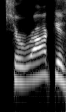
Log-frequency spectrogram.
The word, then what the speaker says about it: Serak: type my name in which is sorak it's s-e-r-a-k yes i know unfortunately not spelled like the liquor but i promise you that tastes just as good um yeah just type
